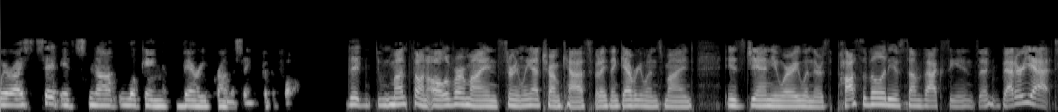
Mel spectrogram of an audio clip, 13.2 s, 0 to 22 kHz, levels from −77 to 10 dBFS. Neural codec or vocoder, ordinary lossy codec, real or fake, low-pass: none; MP3, 24 kbps; real; 7.2 kHz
